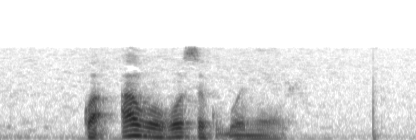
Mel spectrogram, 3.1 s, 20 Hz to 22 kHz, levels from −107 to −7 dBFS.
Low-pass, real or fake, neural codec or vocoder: 5.4 kHz; real; none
